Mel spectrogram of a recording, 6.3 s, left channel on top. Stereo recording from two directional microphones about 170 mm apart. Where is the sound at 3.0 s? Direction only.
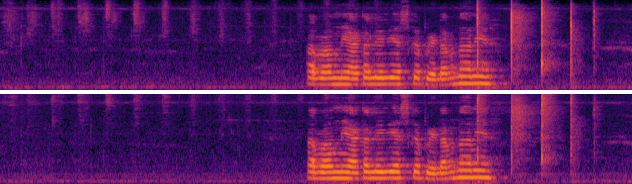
35° right (ahead or behind).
